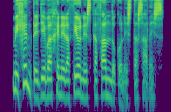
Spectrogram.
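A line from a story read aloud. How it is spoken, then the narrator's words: Plain. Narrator (Spanish): dijo Al-Walid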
